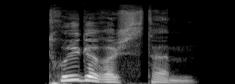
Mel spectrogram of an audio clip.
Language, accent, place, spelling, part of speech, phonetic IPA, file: German, Germany, Berlin, trügerischstem, adjective, [ˈtʁyːɡəʁɪʃstəm], De-trügerischstem.ogg
- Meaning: strong dative masculine/neuter singular superlative degree of trügerisch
